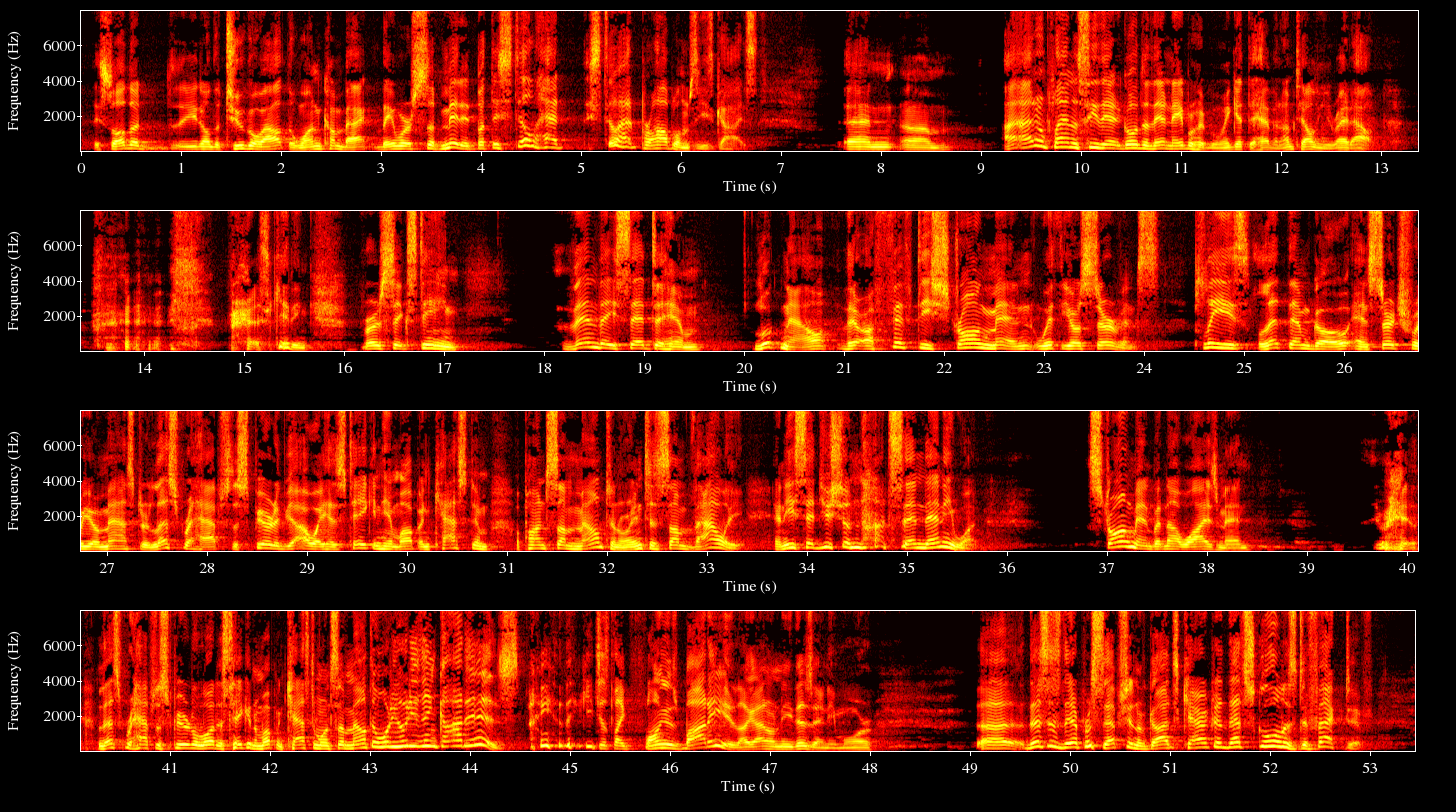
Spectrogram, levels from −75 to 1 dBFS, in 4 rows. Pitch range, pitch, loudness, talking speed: 145-230 Hz, 180 Hz, -16 LUFS, 180 wpm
